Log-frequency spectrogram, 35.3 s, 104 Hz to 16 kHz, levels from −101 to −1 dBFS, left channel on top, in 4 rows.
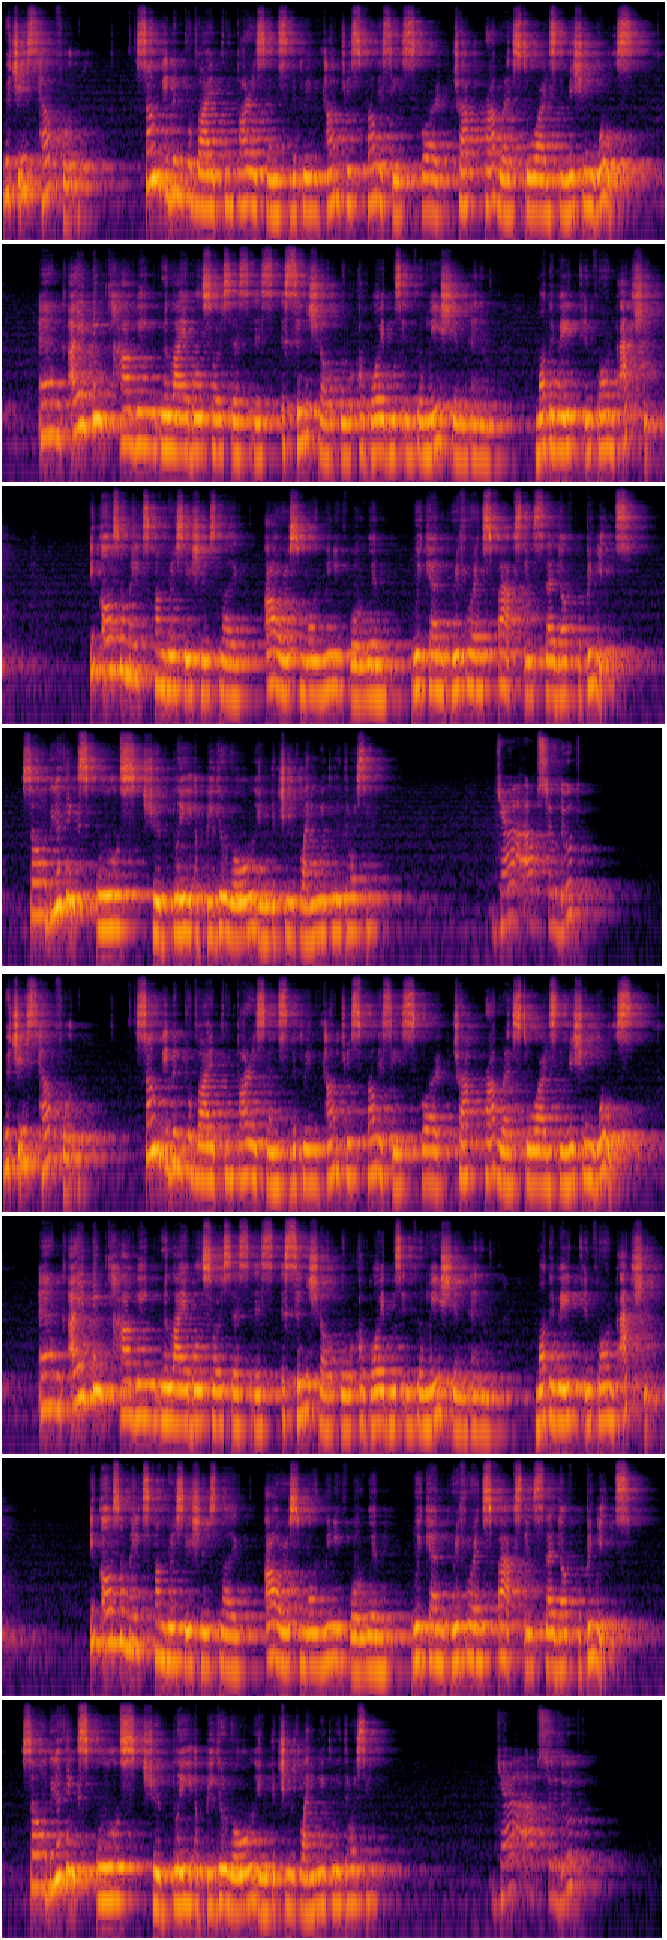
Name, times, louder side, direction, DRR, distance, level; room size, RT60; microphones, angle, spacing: voice 1, 0.0-1.0 1.8-8.4 9.3-15.4 15.9-17.5 18.8-20.9 21.2-22.8 23.1-26.0 26.8-31.5, equal, 10° right, 5 dB, 2.1 m, -26 dB
voice 2, 33.1-34.2, left 4 dB, 45° left, 4 dB, 3.5 m, -38 dB
26.5 x 25.0 x 9.1 m, 1.2 s
head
